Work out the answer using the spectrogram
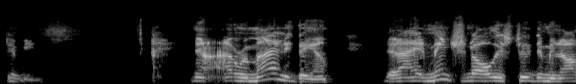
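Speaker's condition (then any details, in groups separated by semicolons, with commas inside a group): Cerebral palsy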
